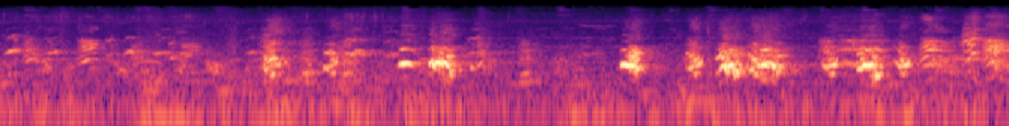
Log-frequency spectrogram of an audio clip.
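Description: Several young men talk and call out to each other outdoors.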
